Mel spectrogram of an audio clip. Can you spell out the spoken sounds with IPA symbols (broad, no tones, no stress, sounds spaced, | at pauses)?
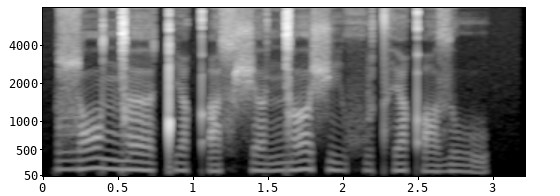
ɮ ɔ ŋ͡ǀ ɜ ǃ i qʼ æ ɬ ʃ ɜ ŋ͡ǀ ʌ ʃ i xʷ ʌ tʰ ɪ qʼ ɔ z u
